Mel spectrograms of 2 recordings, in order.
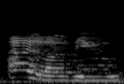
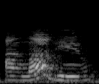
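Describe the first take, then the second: First: Slow, drawn-out "I love you", softer; lingering, slow declaration; changed inflection. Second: Said in the usual way. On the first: Shown as a demonstration. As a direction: stretch out "I love you" gently. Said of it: "you change the inflection". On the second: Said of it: "Let me try to get it".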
